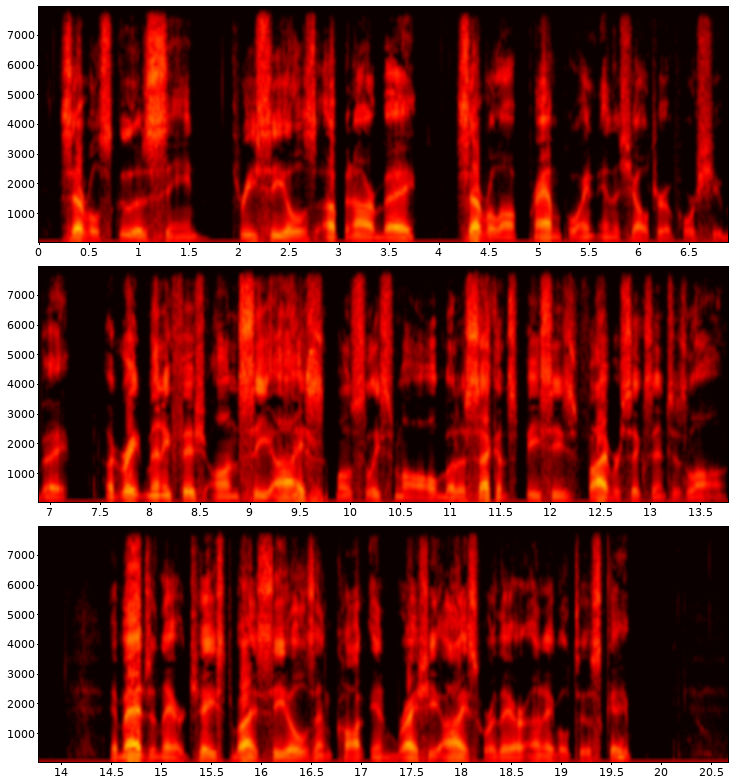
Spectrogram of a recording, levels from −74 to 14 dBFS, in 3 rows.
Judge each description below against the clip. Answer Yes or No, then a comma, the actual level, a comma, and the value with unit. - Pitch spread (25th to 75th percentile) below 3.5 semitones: Yes, average, 3.1 semitones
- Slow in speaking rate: No, average, 160 wpm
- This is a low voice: Yes, low, 110 Hz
